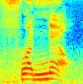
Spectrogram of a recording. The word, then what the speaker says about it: Fresnel: Please, ladies and gentlemen of YouTube, take note how I pronounce this. Fresnel. The S is silent.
